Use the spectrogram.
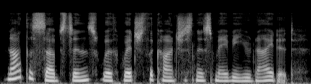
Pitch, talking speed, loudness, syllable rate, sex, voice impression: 185 Hz, 195 wpm, -17 LUFS, 5.6 syllables/s, female, very feminine, adult-like, slightly middle-aged, thin, tensed, slightly powerful, bright, hard, very clear, fluent, cool, very intellectual, very refreshing, very sincere, very calm, friendly, very reassuring, slightly unique, elegant, sweet, slightly lively, kind, slightly sharp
